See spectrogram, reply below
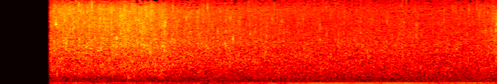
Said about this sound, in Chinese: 您现在听到的声音是杜笃之杜哥，电影音效大师为我们带来的沙滩浪声，它是比较小的浪，刷刷刷刷刷。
